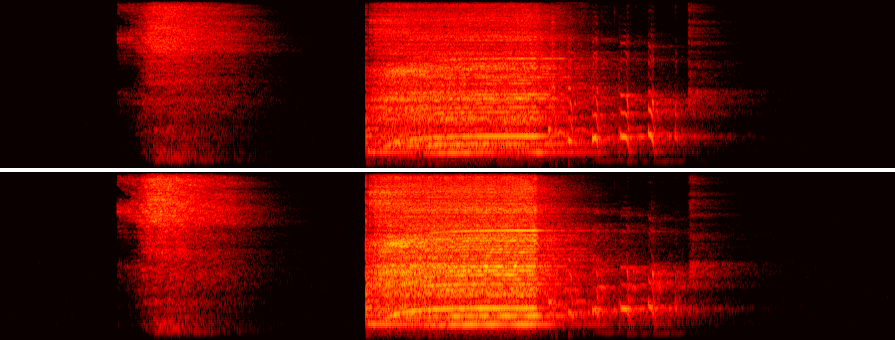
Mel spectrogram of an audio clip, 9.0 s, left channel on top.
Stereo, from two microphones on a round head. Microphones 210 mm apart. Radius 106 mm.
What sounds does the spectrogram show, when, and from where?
1.2 s laughter: 15° right (ahead or behind), 1.3 m; by 2.4 s 60° right (ahead or behind), 1.8 m
3.6 s a blender: 40° right (ahead or behind), 0.6 m
5.5 s a giggle: 30° left (ahead or behind), 0.6 m
6.9 s tapping: 60° left (ahead or behind), 3.5 m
